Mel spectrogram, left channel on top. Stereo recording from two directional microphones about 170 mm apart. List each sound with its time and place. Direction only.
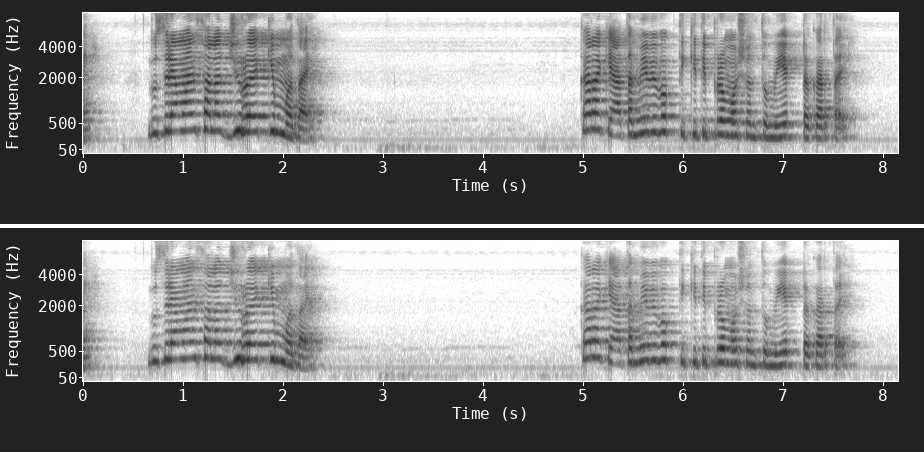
0.6 s a woman's voice: 10° right (ahead or behind)
4.9 s a woman's voice: 10° right (ahead or behind)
